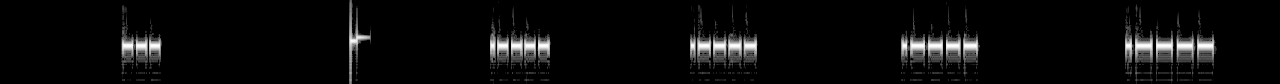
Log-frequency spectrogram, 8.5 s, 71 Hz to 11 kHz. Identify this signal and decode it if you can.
Morse code, heard as a keyed tone, about 48 wpm, spaced as for 9 wpm, 700 Hz. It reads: O 1111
